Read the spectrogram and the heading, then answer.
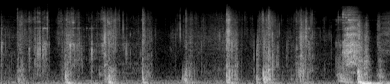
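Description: Footsteps of people walking back into the house: many regular footfalls land about every half second, with soft scuffs between the steps.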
